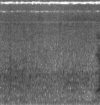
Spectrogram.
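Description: Steady wash of choppy seawater around a small open fishing boat, an even rushing noise with no distinct events.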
